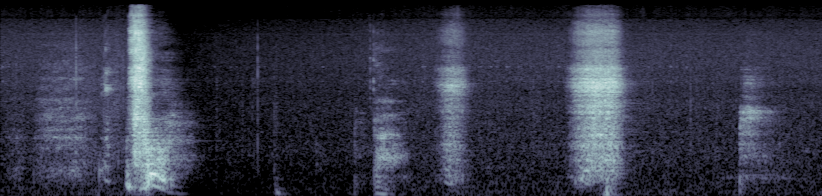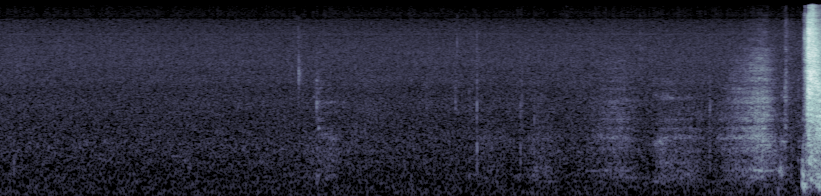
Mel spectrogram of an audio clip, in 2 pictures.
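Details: Crazy heavy sneezing: a run of forceful, explosive sneezes with sharp inhalations and pauses between them, recorded as ASMR.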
